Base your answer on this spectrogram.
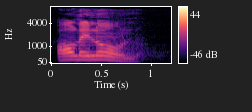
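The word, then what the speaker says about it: allelon (ἀλλήλων): It's ironic because that one word in the Greek is pronounced allelon.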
